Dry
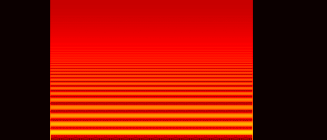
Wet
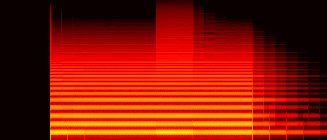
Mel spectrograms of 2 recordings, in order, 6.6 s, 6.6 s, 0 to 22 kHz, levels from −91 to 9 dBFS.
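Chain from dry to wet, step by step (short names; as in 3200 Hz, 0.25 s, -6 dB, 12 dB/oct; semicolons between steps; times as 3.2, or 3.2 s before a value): treble ducked by the level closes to 2700 Hz, closed at -22.5 dBFS; 3.12–3.86 sample leveller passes 2; split-band echo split 540 Hz, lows 0.337 s, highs 0.223 s, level -11 dB; gain +2.5 dB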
